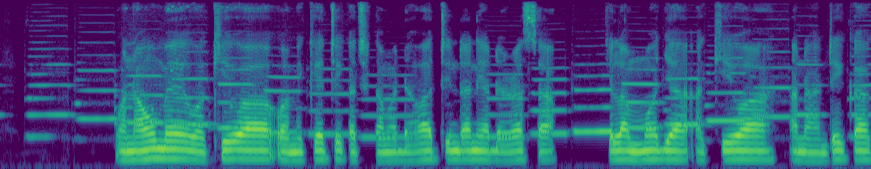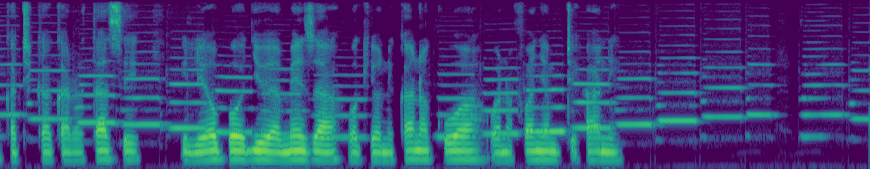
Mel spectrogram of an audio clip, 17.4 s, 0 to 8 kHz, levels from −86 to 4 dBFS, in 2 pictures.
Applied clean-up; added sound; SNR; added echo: none; Wind instrument, woodwind instrument; 11 dB; none.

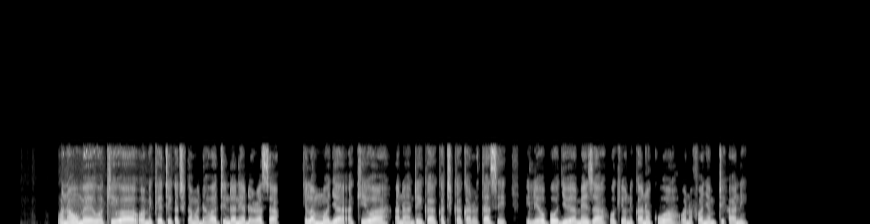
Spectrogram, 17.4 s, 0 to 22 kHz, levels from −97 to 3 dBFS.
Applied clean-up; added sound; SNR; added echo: none; none; none; none.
